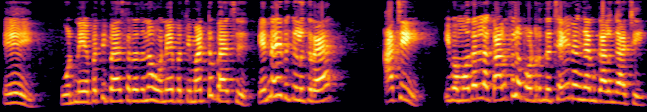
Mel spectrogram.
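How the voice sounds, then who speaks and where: A woman's voice: high-pitched, quick pace, natural voice. A woman voicing a defensive, quarrelsome young adult brother in a cartoon. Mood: argumentative. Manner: argumentative, defensive.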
